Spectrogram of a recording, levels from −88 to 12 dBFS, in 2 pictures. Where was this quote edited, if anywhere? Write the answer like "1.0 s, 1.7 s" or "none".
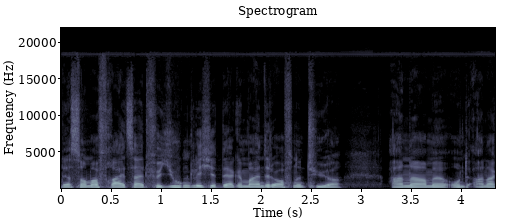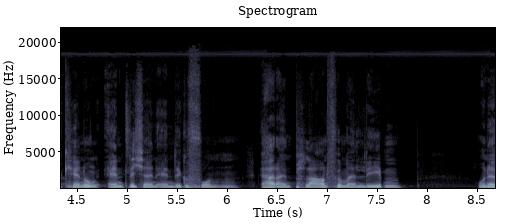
3.1 s, 6.3 s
